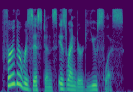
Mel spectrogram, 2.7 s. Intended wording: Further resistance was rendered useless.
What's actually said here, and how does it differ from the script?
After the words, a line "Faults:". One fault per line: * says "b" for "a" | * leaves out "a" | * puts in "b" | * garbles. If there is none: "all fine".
Further resistance is rendered useless.
Faults:
* says "is" for "was"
